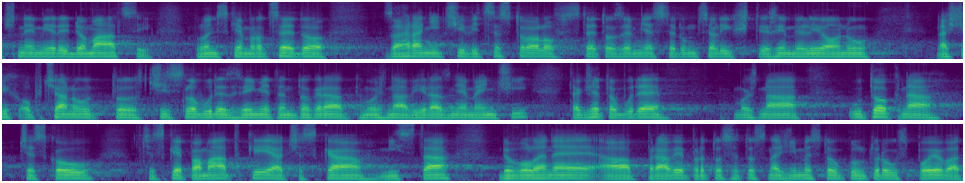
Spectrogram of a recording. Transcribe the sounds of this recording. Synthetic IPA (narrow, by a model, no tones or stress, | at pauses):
t͡ʃnɛːmiːɾɪdo̞maːt͡sḭː | vlo̞ɲskɛːmɾo̞t͡sɛdo̞ | zaɦɾaɲɪt͡ʃiːvɪt͡sɛst̪ovalo̞st̪ɛːt̪o̞zɛmɲɛsɛdumt͡sɛliːxʃt̪ɪr̝ɪmɪlɪo̞nuː | naʃɪxʔo̞pt͡ʃanuːt̪o̞t͡ʃiːslo̞budɛzrɛjmɲɛt̪ɛnt̪okɾaːt̪mo̞ʒnaːviːɾazɲɛmɛnt͡ʃiː | t̪aɡʒɛt̪o̞budɛ | mo̞ʒnaːʔuːt̪o̞knat͡ʃɛsko̞wt͡ʃɛskɛːpamaːt̪kɪat͡ʃɛskaːmiːst̪adovo̞lɛnɛːapɾaːvjɛpɾo̞t̪o̞sɛt̪o̞snaʒiːmɛst̪o̞wkult̪uɾo̞wspo̞jo̞vat̪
